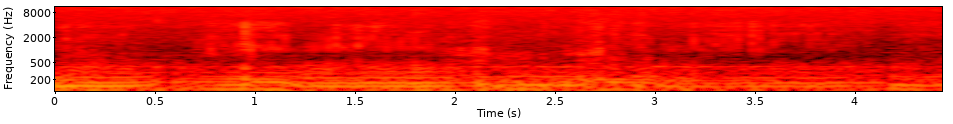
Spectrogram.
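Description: A cat named Kachu purrs steadily, a low continuous rumble with a gentle rhythmic pulse, quiet but clear and uninterrupted, with no voices.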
